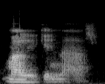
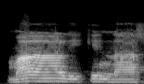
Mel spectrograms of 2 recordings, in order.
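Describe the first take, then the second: First: The first vowel is kept short. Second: The first vowel is held long. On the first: The speaker calls it right. "yang ada adalah hanya pendek" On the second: The speaker calls it wrong. "langsung disuruh berhenti sama pak kiainya"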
